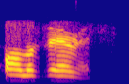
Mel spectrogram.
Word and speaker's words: Oliveras: It's it's uh, Oliveras.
